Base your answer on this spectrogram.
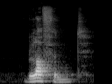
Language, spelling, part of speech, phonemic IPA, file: Dutch, blaffend, verb, /ˈblɑfənt/, Nl-blaffend.ogg
- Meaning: present participle of blaffen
